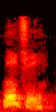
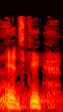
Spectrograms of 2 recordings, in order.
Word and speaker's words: Nietzsche: You don't pronounce Nitschke. It's like Nietzsche, right, or something like that? Nietzsche, not Nitschke.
